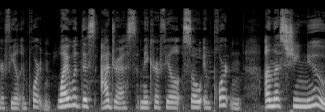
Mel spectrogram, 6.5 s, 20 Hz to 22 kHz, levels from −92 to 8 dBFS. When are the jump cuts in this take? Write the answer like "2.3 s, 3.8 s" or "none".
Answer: 1.1 s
